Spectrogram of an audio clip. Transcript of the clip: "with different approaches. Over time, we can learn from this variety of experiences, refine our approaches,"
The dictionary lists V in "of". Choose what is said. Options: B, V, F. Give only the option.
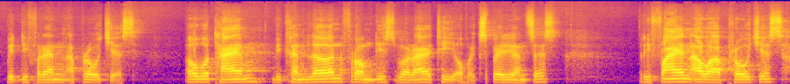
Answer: F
